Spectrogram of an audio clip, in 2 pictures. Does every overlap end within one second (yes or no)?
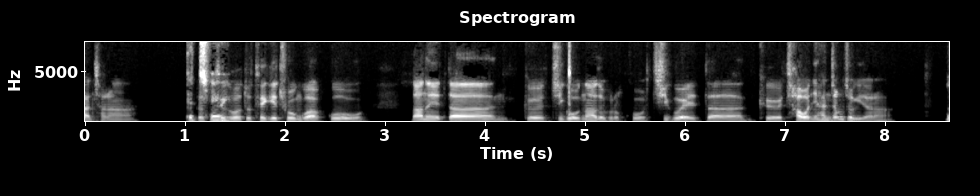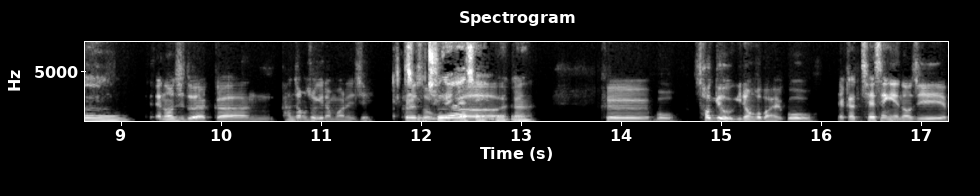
no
